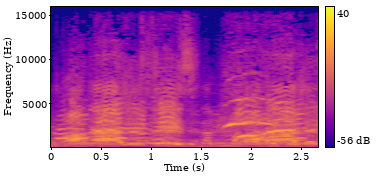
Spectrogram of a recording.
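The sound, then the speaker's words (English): Supporters cheer and shout outside the Avignon courthouse after the verdicts, a crowd of voices rising in loud waves with a short lull midway before the cheering swells again. “Outside the courthouse, opposite the old walls of Avignon, Gisèle Pelicot's supporters cheered the verdicts but were less happy with the sentences, which many felt were too lenient.”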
